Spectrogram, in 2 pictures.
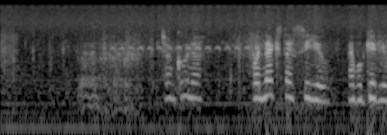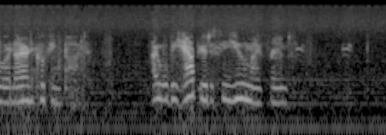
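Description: A woman speaks with feeling, close by.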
